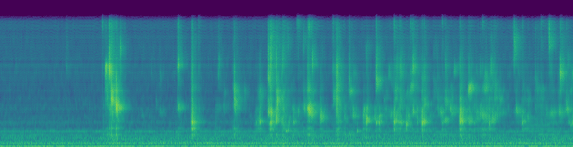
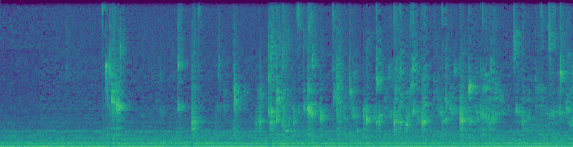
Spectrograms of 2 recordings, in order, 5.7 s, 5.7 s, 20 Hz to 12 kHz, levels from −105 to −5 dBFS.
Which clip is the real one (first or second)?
second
